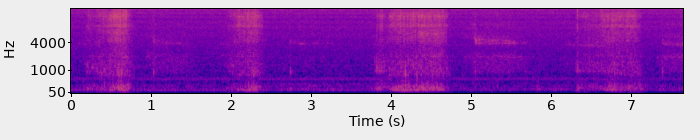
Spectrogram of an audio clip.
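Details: Person snoring in a hotel room: rhythmic rough snores alternating with breathy exhalations, about four breath cycles, over steady room hum; snoring.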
